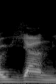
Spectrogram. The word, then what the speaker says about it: Jan: um most commonly known I know his name is John and pronounced English but every time I say John everyone gets mad at me um well it's his polish name we are so there we go yan yan Sobieski right so he is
